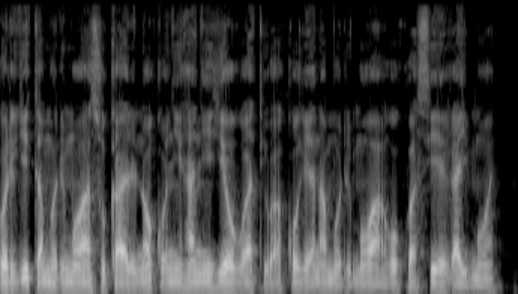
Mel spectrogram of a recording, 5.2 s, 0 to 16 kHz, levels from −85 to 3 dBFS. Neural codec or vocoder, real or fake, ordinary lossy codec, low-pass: none; real; AAC, 64 kbps; 14.4 kHz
